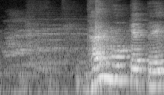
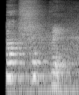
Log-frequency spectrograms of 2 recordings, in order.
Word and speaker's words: ধর্মক্ষেত্রে: আমাকে এরকম উচ্চারণ করলে হবে না, আমাকে সংস্কৃত ভাষায় এটা উচ্চারণ করতে হবে। সংস্কৃত ভাষায় এটা উচ্চারণ করতে হবে। সংস্কৃত ভাষায় যেহেতু উচ্চারণ করতে হবে তাহলে আমাকে বলতে হবে ধর্মক্ষেত্রে, ধর্মক্ষেত্রে, ধর্মক্ষেত্রে মানে আমার ক এবং মধ্যে দুটোটা উচ্চারণ হচ্ছে। ধর্মক্ষেত্রে कुरुक्षेत्रे समवेता सम मैं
